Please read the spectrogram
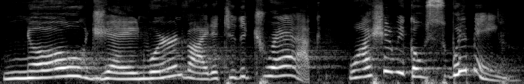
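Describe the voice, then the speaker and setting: A woman's voice: sits high, sing-song, slow, long reverb tail, exaggerated voice. A woman playing a naive, eager, literal-minded young woman in an old-time radio comedy. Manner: earnest, obliviously literal.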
